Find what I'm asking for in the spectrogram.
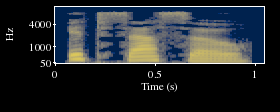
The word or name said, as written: itsaso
